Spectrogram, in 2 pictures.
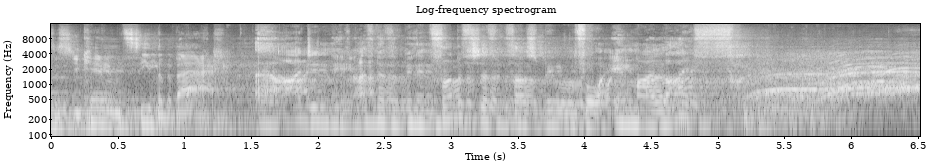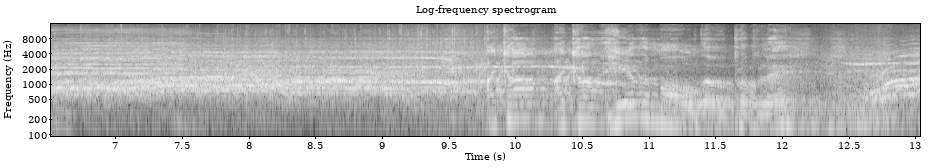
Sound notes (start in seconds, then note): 5.2 cheering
